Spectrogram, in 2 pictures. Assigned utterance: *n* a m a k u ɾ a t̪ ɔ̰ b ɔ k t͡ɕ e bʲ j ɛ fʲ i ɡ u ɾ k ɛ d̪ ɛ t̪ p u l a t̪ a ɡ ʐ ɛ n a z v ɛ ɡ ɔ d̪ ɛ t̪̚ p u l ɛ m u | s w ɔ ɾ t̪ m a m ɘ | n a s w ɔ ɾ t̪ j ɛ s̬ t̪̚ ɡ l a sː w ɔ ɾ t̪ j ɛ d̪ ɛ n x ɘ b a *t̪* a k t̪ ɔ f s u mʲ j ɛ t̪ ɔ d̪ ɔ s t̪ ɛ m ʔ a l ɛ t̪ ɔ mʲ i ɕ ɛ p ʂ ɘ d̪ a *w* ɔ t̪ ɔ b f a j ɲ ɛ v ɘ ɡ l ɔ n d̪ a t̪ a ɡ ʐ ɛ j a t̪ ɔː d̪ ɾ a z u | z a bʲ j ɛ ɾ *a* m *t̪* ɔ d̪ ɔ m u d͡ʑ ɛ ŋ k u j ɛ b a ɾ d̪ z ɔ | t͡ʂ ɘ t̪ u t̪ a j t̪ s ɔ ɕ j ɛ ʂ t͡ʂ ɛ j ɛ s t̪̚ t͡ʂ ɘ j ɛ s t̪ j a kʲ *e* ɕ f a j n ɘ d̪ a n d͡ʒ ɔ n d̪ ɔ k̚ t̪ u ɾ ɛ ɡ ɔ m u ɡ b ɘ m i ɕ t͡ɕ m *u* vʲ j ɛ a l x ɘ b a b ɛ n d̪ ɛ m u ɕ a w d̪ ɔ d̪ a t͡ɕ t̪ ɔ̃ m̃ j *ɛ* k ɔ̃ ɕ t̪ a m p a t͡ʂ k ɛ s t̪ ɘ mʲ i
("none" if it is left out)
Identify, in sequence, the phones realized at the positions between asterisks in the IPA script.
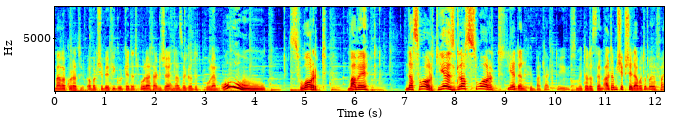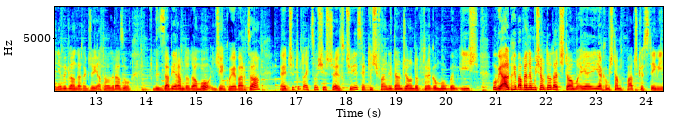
m, t̪, b, a, d̪, i, u, a

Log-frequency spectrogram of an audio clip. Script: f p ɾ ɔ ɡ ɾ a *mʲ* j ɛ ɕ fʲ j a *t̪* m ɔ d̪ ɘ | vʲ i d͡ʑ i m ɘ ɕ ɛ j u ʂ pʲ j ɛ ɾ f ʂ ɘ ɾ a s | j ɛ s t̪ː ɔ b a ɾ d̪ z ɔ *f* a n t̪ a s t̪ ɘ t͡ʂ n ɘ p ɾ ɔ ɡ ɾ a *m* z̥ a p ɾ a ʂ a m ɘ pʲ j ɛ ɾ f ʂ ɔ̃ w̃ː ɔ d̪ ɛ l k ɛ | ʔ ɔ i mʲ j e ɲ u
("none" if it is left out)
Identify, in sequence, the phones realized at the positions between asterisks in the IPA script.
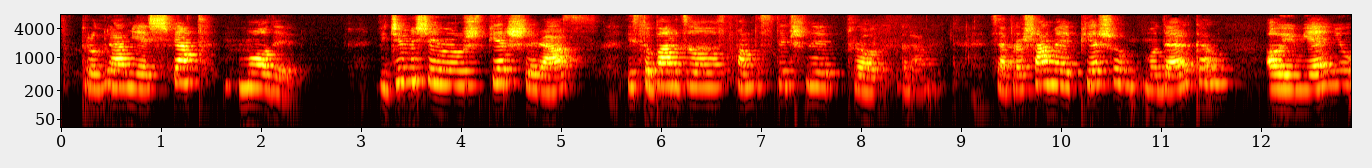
mʲ, t̪, f, m

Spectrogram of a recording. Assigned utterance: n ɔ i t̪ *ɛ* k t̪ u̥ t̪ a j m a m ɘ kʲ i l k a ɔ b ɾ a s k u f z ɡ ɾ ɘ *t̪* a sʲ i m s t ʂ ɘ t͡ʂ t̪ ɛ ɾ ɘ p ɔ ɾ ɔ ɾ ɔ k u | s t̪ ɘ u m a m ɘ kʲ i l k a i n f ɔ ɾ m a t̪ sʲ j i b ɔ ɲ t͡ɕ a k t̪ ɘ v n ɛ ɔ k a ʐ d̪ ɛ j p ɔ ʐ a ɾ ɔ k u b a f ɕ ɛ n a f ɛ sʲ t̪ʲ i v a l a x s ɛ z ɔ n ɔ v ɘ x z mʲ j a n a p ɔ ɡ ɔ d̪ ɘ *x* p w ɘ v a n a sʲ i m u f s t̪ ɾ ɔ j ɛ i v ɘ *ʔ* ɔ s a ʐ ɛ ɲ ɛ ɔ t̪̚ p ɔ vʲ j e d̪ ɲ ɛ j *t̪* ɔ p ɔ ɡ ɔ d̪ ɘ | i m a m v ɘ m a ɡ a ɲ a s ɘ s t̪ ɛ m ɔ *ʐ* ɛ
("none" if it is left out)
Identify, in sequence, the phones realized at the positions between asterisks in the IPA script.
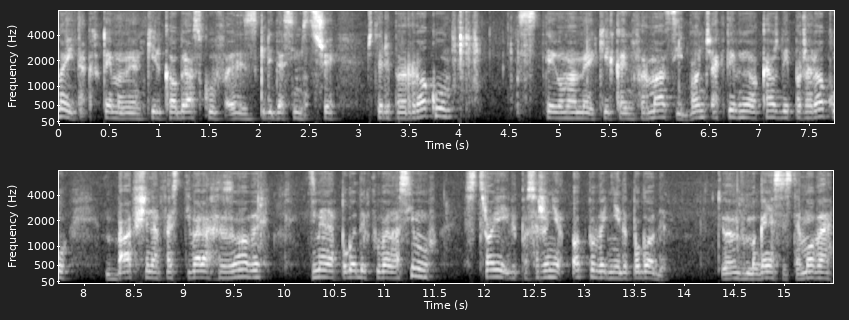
a, d̪, f, p, d̪, v

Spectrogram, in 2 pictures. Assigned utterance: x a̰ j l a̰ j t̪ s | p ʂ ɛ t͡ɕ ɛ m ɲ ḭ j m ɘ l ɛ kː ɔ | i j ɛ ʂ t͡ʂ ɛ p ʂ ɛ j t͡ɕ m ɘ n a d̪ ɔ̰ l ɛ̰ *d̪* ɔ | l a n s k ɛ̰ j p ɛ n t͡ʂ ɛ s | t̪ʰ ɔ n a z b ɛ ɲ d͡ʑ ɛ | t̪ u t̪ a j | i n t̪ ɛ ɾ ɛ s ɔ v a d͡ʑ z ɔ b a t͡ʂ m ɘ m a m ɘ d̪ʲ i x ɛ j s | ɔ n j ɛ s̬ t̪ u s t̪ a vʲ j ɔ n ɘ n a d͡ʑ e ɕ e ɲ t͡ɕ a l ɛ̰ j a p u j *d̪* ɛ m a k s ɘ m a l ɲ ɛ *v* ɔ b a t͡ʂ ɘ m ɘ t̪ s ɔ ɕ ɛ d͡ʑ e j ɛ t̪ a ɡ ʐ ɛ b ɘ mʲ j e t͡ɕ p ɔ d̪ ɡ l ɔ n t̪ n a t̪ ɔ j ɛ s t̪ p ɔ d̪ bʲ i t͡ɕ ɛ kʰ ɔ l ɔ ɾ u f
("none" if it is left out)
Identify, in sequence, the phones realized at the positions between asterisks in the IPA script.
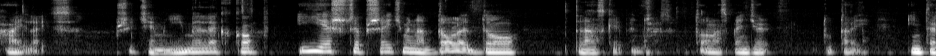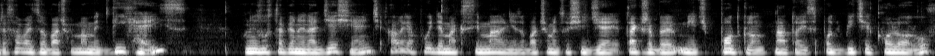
d̪, d̪, z

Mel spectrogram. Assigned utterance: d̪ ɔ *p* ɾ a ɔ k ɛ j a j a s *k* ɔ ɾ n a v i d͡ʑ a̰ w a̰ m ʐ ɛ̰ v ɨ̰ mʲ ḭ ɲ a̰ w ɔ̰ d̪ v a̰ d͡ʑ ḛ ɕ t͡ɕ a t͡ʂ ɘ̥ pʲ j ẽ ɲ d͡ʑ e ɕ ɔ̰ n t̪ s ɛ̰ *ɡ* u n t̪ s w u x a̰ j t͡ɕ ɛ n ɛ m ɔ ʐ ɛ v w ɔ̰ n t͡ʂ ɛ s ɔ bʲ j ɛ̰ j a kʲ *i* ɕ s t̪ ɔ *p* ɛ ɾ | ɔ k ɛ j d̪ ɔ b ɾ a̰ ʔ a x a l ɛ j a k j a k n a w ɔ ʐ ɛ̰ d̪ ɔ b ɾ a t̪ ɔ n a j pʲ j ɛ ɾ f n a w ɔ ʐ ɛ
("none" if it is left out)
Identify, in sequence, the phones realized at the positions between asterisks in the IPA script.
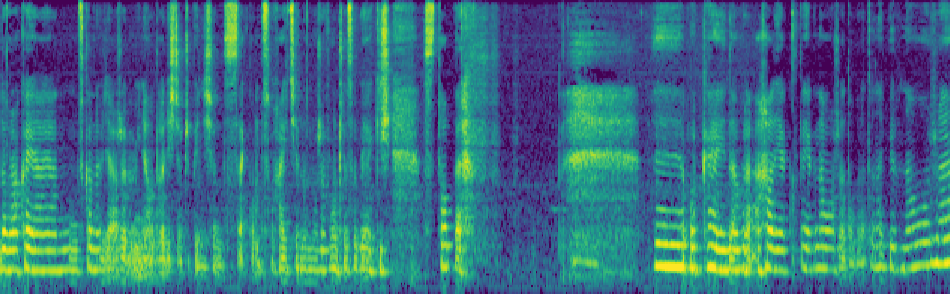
b, k, k, i, p

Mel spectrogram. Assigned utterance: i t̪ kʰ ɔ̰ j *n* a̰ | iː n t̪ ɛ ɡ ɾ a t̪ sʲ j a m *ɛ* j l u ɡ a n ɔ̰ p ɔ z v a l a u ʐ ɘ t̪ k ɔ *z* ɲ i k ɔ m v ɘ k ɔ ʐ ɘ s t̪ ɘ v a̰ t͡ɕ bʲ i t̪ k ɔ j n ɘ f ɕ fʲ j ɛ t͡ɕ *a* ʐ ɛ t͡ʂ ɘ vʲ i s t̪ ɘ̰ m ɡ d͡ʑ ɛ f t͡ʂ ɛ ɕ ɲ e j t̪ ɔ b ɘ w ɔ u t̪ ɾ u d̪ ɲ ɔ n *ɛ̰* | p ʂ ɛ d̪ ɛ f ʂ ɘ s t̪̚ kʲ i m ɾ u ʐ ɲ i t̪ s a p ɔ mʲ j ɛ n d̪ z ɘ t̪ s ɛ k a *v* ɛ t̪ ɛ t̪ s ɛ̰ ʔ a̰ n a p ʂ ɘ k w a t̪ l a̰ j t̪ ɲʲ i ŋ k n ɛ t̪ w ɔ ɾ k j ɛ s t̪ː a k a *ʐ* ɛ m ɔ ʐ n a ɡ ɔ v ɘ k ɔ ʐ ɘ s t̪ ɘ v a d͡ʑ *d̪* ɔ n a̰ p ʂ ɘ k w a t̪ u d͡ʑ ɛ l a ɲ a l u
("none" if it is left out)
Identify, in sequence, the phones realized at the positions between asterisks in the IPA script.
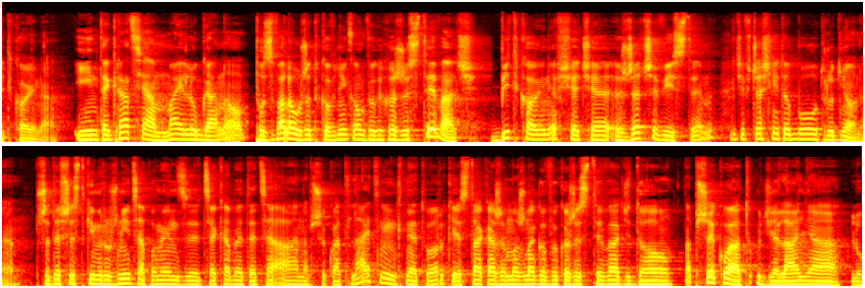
n, a, v, ɛ, ɛ̰, b, ʐ, d̪

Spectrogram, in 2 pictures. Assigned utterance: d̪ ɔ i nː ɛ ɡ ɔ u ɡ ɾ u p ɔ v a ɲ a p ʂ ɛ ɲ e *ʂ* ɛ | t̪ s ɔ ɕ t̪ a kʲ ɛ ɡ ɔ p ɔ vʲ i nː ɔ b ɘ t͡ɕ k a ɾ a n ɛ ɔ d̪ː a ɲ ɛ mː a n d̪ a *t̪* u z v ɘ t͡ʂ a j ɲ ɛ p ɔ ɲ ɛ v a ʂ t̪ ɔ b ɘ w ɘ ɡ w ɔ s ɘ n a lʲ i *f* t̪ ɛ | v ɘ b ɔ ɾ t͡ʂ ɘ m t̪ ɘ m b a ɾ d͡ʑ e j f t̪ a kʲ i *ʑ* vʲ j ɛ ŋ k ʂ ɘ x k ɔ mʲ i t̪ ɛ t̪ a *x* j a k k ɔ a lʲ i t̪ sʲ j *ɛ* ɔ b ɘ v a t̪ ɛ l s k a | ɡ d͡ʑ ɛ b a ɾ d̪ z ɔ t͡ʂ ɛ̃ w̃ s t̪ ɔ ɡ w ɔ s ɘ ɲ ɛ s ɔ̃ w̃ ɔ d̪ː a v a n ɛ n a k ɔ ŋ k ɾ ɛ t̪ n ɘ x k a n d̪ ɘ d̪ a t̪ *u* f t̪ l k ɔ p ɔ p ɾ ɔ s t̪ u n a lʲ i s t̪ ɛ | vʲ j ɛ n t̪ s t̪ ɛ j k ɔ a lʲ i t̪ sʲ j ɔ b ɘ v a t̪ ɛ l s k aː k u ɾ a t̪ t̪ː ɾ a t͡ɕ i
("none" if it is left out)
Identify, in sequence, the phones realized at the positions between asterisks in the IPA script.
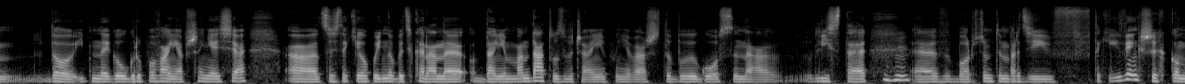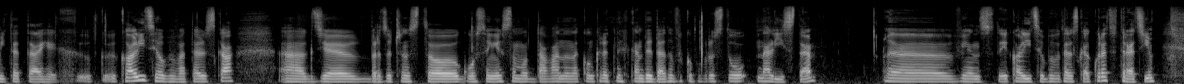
ɕ, t̪, s, ɣ, x, a, u

